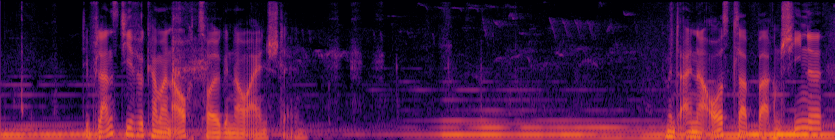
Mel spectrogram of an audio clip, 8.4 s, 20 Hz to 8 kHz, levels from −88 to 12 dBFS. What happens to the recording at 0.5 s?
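At 0.5 s the audio is in the middle of gain pumping, which runs through the whole clip: the gain ducks by about 5 dB under each loud sound, likely from gain set far too high with a fast limiter pulling it back. Unlike a noise gate, it never cuts the sound to silence; the level rides up and down.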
